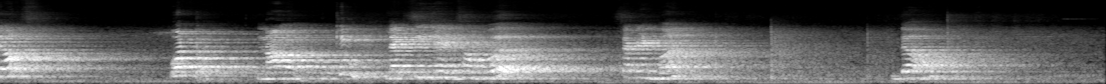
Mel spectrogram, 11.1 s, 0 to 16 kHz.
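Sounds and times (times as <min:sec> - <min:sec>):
woman speaking: 0:00.0 - 0:00.5, 0:01.8 - 0:05.3, 0:06.2 - 0:07.4, 0:08.9 - 0:10.0.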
